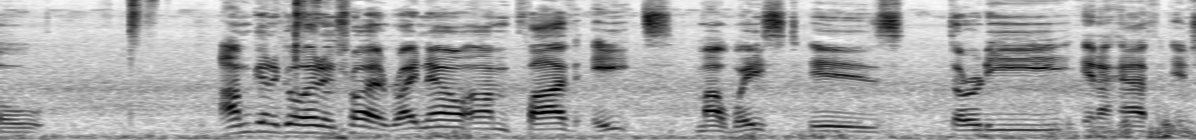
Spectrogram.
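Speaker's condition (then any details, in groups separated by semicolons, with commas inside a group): No condition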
